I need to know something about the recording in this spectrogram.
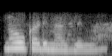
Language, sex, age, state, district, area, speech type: Kannada, female, 18-30, Karnataka, Dakshina Kannada, rural, conversation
